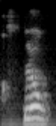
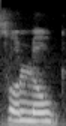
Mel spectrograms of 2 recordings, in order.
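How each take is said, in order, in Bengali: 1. প্রথম দুটি ব্যঞ্জন একসাথে উচ্চারিত হয়। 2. প্রথম দুটি ব্যঞ্জনের মাঝে একটি স্বরধ্বনি বসে।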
